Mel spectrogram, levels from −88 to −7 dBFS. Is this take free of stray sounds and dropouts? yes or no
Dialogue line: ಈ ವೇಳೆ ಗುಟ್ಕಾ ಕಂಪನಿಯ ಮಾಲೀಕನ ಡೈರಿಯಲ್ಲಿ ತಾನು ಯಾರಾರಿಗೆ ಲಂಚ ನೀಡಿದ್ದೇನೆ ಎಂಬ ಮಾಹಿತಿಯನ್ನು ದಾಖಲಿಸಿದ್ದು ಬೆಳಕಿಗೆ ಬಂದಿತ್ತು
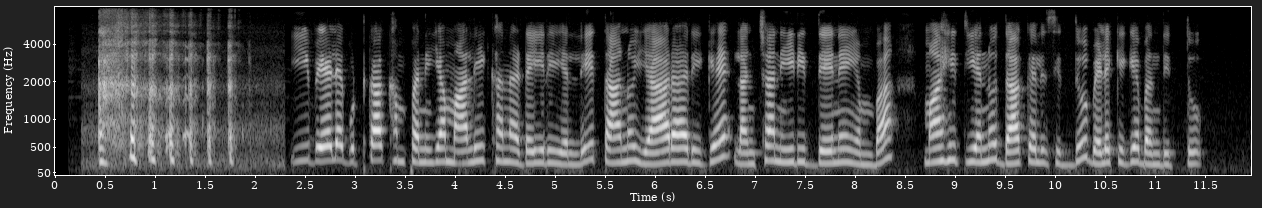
no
